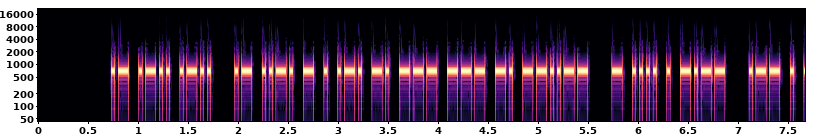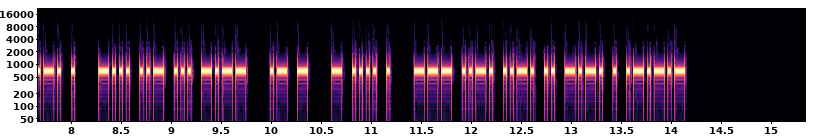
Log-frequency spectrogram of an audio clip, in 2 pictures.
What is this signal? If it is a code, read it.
Morse code, heard as a keyed tone, about 34 wpm, 700 Hz. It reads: ALL AFTERNOON, THEY WERE BUSY AT THE OFFICE.
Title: Sentences from Top 1500 Words 35wpm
